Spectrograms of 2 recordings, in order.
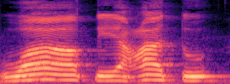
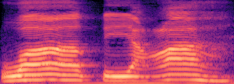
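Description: First: The word ends with a full 'tu' syllable. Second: The word ends with a soft 'h' sound. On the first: The recitation continues without stopping. "তা পেশতু" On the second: The recitation stops at this word. "যদি আমরা এখানে ওয়াকফ ধরি তাহলে এই তাটা হা সাকিন হয়ে যাবে"

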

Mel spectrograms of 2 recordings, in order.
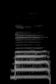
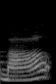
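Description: First: The syllable is said with the first tone. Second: The syllable is said with the second tone. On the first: "1성" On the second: "2성"

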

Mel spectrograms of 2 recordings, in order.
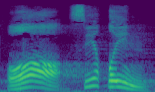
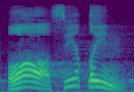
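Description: The two takes are said the same way.

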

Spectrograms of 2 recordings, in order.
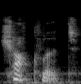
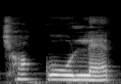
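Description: First: A middle syllable is dropped, so it's shorter. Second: Every syllable is pronounced separately and fully. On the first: The speaker calls it right. "บ่แม่นเด้มันออกเสียงว่า" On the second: The speaker calls it wrong. "ภาษาไทยเราจะออกเสียงทุกพยางค์"

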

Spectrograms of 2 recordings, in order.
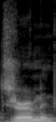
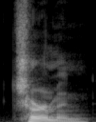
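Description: First: It is said with a plain American accent. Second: It is said with a German-style accent.

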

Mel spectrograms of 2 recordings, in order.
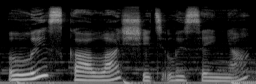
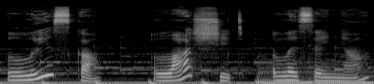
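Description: First: It is said at a fast pace. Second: It is said at a slow, careful pace.

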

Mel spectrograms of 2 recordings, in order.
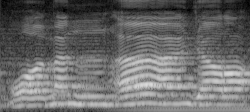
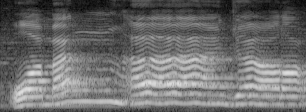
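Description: The two takes are said the same way.

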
